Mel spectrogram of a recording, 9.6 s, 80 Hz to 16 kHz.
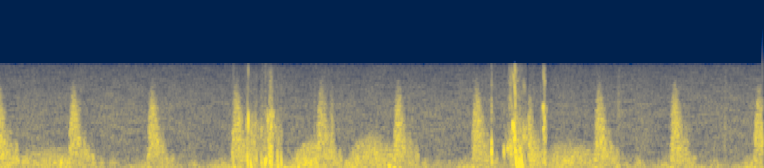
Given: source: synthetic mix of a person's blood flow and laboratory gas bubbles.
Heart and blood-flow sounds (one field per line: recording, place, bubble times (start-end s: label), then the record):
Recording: Doppler ultrasound of blood flow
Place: subclavian vein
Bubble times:
3.06-3.56 s: bubbles
6.12-6.21 s: bubbles
6.30-6.62 s: bubbles
6.80-6.86 s: bubbles
From the record:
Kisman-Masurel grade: 222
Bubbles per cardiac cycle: several, 3 to 8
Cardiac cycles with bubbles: 10 to 50%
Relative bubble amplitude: moderate (0.250 to 0.450)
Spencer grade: 2 (many but less than half of the cardiac periods contain bubble signals, singularly or in groups)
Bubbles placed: anywhere in the cardiac cycle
